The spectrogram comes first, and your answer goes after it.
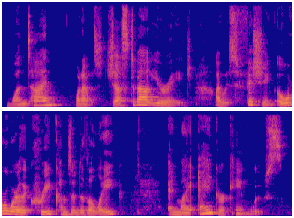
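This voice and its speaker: A woman reading a children's story aloud in an expressive, dramatic way. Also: mid-range voice, normal speed. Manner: dramatic, varying from hushed suspense to emphatic excitement. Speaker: children's book reader.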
